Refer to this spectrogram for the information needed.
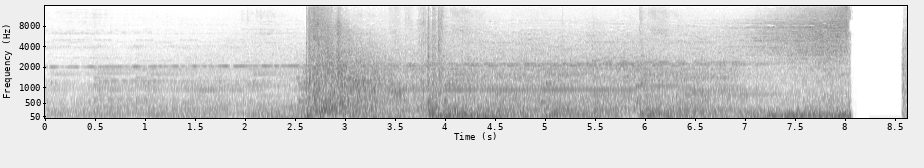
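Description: A sudden loud gunshot-like blast cuts in over a low background, followed by several seconds of dense rumbling noise and a couple more sharp reports, with no voices.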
